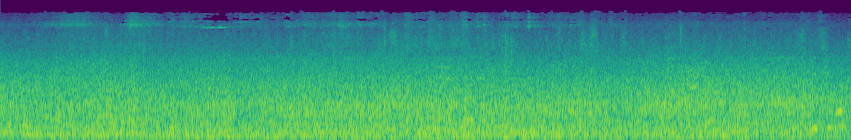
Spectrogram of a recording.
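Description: Steady city street traffic noise mixed with the indistinct talk of a crowd gathered on the pavement.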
